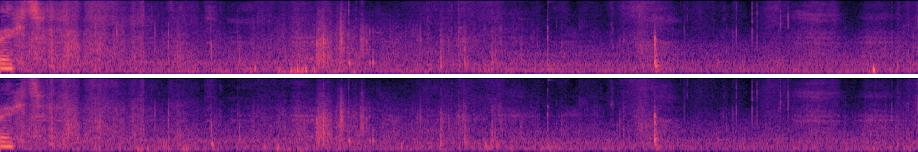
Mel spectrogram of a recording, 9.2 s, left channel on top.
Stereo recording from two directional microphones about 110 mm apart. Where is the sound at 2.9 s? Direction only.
20° left (ahead or behind).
